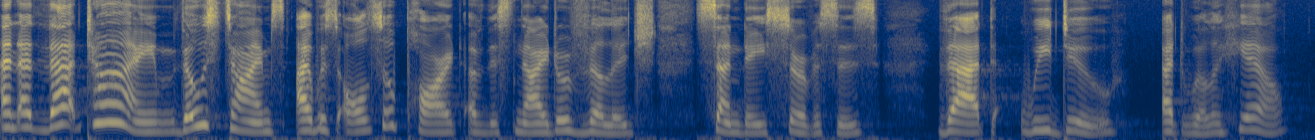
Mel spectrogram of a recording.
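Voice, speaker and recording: With a Filipino accent, a woman speaks very slowly at a medium pitch, her intonation lively. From Philippines. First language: Filipino language. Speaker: lay preacher. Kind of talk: sermon. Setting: church service, recorded online.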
